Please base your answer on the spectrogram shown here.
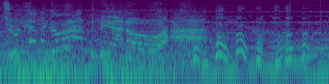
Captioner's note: blubbering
